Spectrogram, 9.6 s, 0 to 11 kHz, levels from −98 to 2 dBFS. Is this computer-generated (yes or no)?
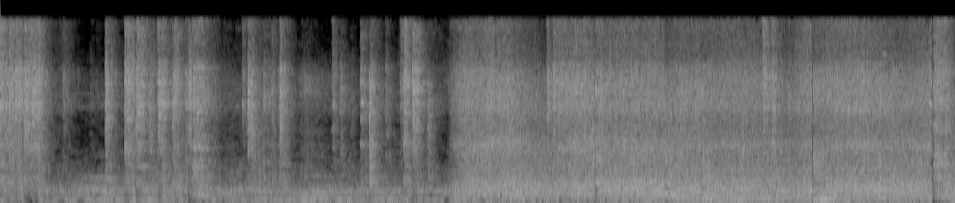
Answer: no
